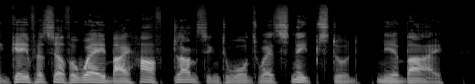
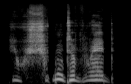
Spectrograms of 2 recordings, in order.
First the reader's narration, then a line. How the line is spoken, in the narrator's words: whispered Petunia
